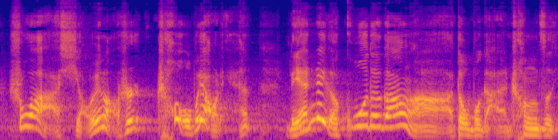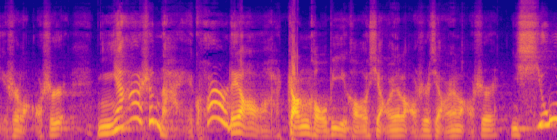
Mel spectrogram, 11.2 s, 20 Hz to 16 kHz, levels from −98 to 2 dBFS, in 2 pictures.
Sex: male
